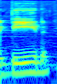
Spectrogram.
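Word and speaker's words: Bede: I know it's supposed to be bead like it's it's like a beet like the the vegetable but like beady sounds funnier and then people are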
